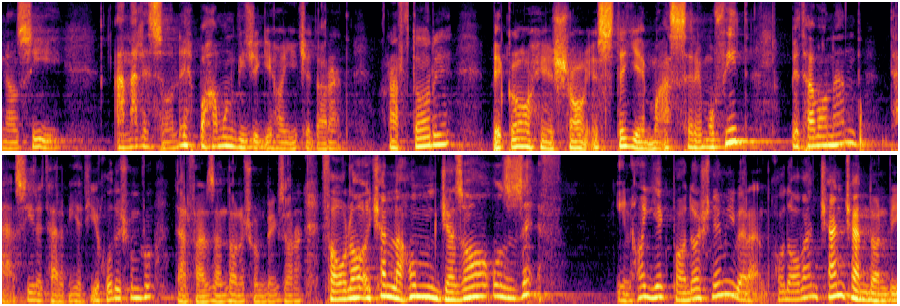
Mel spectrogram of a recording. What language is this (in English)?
Persian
